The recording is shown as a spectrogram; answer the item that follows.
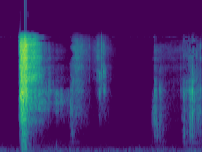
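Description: A single sharp metallic clack from the AR pistol being readied to fire, about a quarter second in, followed by a few faint handling clicks.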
